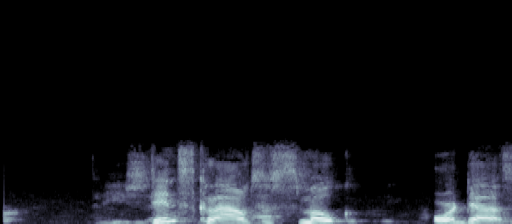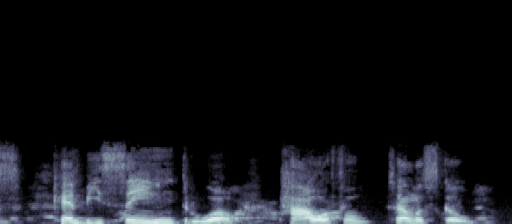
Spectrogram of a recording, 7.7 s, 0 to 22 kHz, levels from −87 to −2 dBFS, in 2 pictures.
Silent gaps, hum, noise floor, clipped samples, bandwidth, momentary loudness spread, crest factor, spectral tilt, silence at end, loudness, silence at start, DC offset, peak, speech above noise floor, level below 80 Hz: none; none; -66 dBFS; under 0.1%; 8 kHz; 11 LU; 14 dB; -5 dB/octave; 0.2 s; -16 LUFS; 0.05 s; under 0.1%; -2 dBFS; 51 dB; -62 dBFS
